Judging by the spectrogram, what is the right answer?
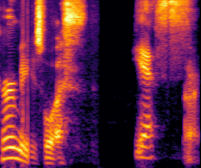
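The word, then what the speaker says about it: Hermès: in the commerce but hermes is also like a clothing line like a very expensive clothing line wait hold on i thought it was called her maze it might be but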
